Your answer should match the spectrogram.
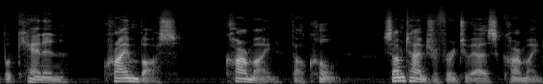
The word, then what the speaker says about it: Falcone: But others, like the crime lord Carmine Falcone, sometimes pronounced Falcone, and the Penguin, just laugh at him.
